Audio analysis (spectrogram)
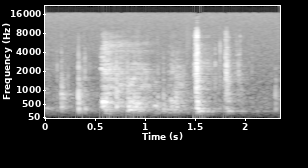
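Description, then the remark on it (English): A door opens: a brief rattle and scrape of the handle, then a sharp latch click, with no voices. “I'll show you to the door”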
